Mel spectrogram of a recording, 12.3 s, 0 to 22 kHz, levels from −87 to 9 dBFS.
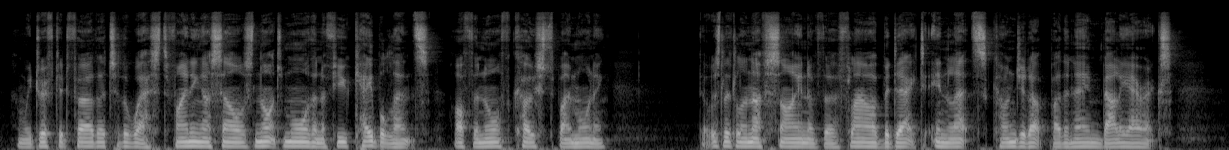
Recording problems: none

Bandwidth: 15.5 kHz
